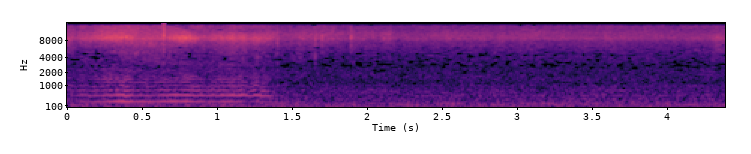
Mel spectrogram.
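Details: Honey bee buzzing close by for about a second and a half, a clear droning tone with overtones, then fading into the low hum of the colony, recorded on 29 January in pleasant weather while energy cakes are fed to the bees.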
